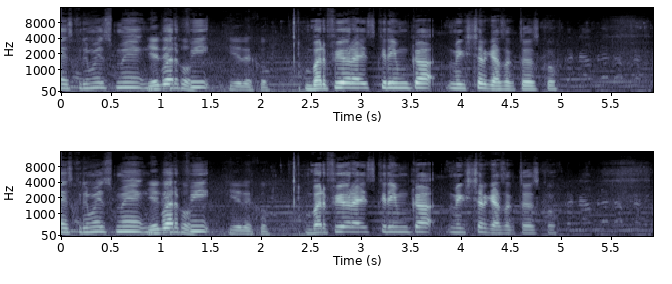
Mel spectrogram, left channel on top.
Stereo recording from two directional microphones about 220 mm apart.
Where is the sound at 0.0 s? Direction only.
10° left (ahead or behind).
